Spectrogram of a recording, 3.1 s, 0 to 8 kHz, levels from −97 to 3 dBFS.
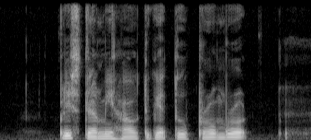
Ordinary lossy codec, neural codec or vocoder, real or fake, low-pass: none; none; real; none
